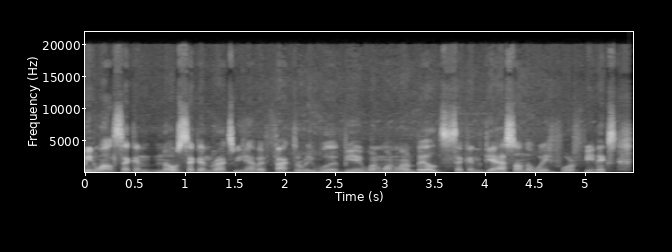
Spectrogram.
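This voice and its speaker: Speaking very fast with hardly any pauses, a man with an Eastern European accent has a medium pitch. His pitch varies in an ordinary way. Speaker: game commentator. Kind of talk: live commentary.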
